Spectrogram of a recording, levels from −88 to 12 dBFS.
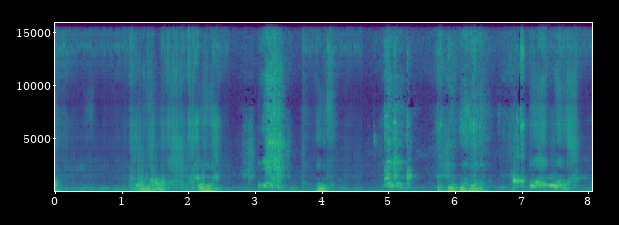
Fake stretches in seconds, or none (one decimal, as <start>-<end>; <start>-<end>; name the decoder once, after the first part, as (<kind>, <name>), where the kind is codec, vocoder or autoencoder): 0.0-2.6 (vocoder, BigVGAN v2); 3.7-4.6; 7.1-8.1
